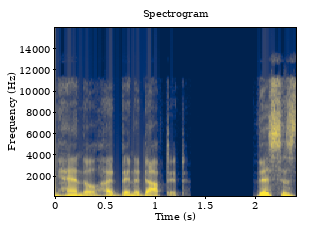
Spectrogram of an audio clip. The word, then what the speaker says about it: Handel: Handel's extant letters do not amount to more than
